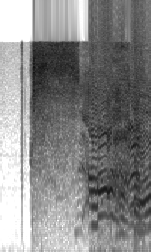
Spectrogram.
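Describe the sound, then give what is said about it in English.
A torch flame gives a bright, steady hiss for under a second, used to cauterize a chopped-off hand. A voice then cuts in over the hiss. “Unless we cauterize it with this torch.”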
